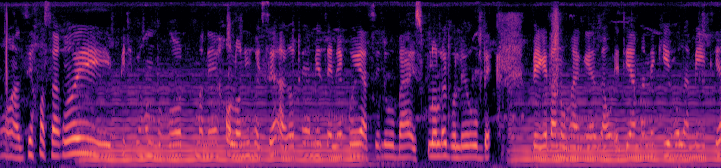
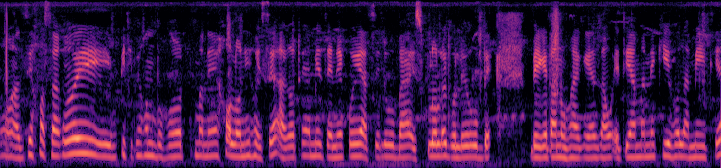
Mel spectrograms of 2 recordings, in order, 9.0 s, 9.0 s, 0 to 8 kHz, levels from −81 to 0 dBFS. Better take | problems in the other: second | background sound (Bowed string instrument); 4 dB below the speech

